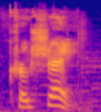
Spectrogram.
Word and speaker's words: crocheting: hobby amongst young women crocheting the t is silent crocheting is similar to knitting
